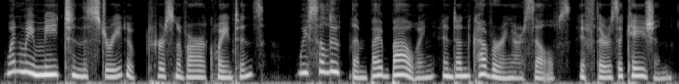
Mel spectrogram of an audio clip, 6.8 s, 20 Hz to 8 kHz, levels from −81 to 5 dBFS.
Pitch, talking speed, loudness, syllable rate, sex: 215 Hz, 205 wpm, -17 LUFS, 6.0 syllables/s, female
